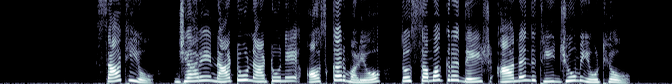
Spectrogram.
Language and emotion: Gujarati, neutral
